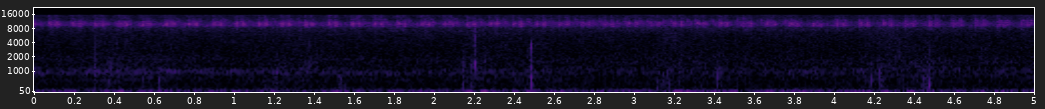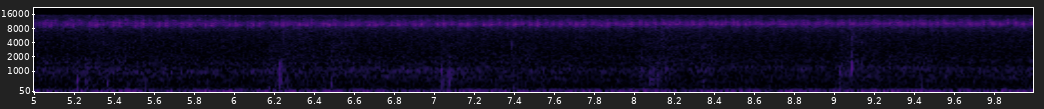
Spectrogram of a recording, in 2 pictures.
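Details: Crickets calling at night near Zwettl, Austria, just after a thunderstorm, city lights in the distance: a steady, very high pulsing trill runs unbroken throughout, over crunching footsteps and a low rumble.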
